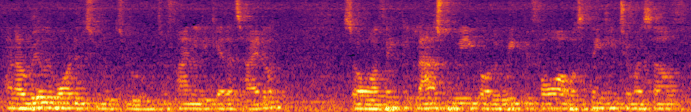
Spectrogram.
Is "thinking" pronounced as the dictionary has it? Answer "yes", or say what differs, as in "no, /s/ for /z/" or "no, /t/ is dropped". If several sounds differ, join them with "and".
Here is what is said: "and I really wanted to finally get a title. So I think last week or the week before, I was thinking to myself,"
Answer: yes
